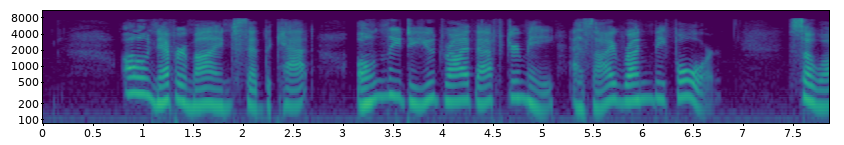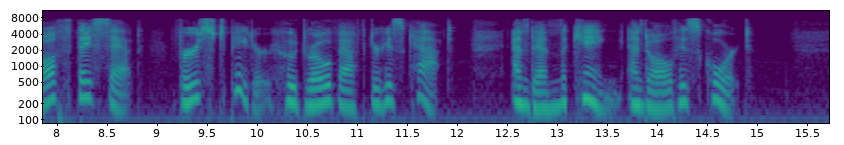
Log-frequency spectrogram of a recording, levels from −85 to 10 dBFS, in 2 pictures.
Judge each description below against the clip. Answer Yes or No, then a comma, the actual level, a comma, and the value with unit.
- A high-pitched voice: Yes, high, 210 Hz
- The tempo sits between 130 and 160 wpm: Yes, slow, 135 wpm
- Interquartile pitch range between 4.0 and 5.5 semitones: Yes, average, 4.5 semitones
